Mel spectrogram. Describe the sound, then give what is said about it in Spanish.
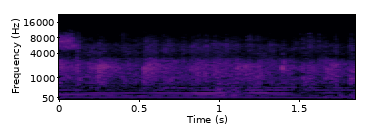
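A church audience claps in praise to God during a sermon, steadily throughout, a dense, continuous patter of many hands at fairly soft volume, with a sustained low tone held underneath. “¿Alguien le quiere dar un aplauso a Dios?”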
